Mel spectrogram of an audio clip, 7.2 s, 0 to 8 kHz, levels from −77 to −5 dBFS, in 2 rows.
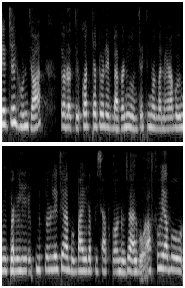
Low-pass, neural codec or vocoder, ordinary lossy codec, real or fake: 7.2 kHz; codec, 24 kHz, 1.5 kbps, HILCodec; none; fake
